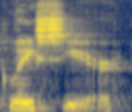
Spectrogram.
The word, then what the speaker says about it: glacier: Now, glacier is how Americans pronounce it. I believe the British pronounce it glacier.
